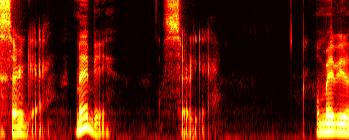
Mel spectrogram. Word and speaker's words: Serge: Is it going to pronounce it? I did, yeah. Okay. It's Serge.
